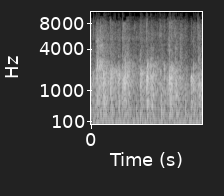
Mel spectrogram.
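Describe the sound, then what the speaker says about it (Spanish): Congregation applause at a church service, a short burst of steady clapping filling the space at moderate loudness with faint voices mixed in. "Si le gustó esto, denle un aplauso al Señor."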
